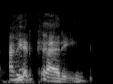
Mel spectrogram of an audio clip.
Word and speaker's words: Cudi: Kid Cudi.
